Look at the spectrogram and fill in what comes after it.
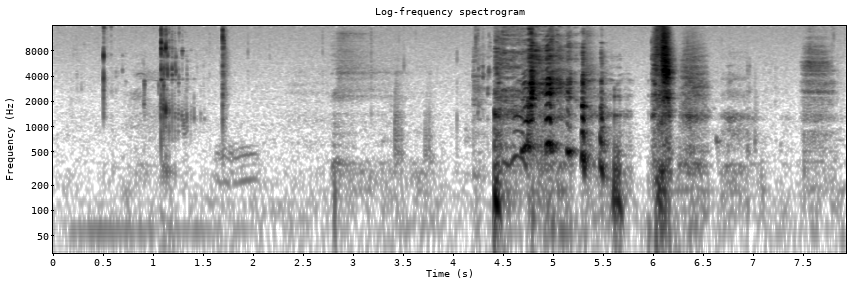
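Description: A man chewing food with small wet mouth noises, then making a drawn-out wordless vocal reaction about halfway through and a sharp breath just after.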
